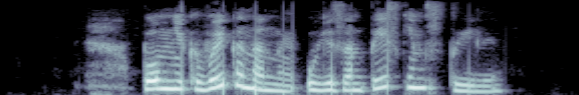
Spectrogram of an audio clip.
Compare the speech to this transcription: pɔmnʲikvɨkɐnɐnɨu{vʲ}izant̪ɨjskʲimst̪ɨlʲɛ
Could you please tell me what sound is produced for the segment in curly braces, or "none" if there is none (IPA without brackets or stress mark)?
vʲ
